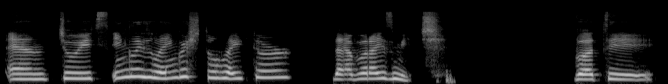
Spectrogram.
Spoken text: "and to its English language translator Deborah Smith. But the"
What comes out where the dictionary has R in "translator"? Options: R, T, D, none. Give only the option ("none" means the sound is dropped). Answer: none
